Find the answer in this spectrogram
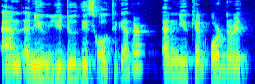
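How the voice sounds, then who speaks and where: A man's voice: on the high side, a little mellow, highs cut off. A man, answering interview questions in English as a startup founder, with frequent restarts and fillers, recorded seated in a small conference room. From Romania. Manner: halting, frequent restarts and fillers, gestures while talking.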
